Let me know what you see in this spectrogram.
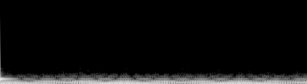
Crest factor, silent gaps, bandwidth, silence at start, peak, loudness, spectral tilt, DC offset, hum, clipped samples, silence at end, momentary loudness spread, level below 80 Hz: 14 dB; none; 0.5 kHz; 0 s; 0 dBFS; -19 LUFS; -18 dB/octave; under 0.1%; none; under 0.1%; 0 s; 4 LU; -16 dBFS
